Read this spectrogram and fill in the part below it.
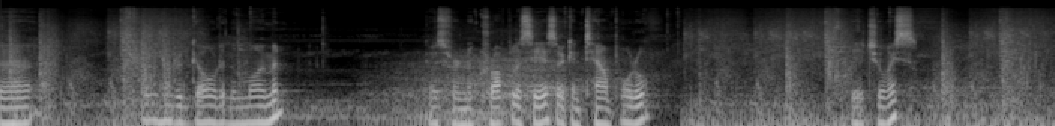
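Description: Magic spells crackle and zap in a fantasy battle.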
